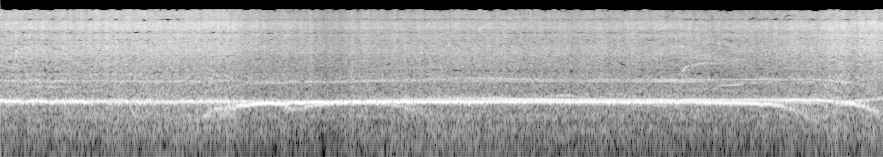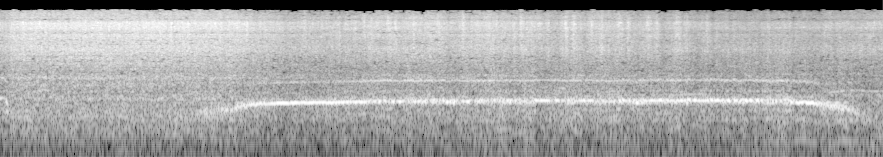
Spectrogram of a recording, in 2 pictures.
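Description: Fireworks hiss and crackle loudly.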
